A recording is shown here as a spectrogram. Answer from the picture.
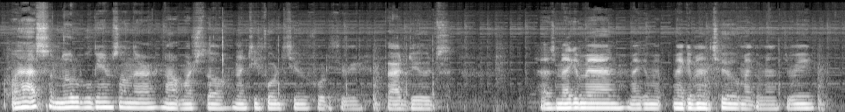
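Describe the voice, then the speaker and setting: At a moderate pace, the voice comes over music in the background. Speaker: retro gaming reviewer. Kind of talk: casual product review talk.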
